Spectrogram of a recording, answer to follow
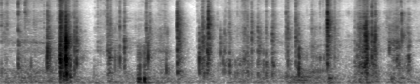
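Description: Brown foil-lined MRE wrapper crinkling as the protein bar is pulled out of it, in a string of irregular crackles.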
